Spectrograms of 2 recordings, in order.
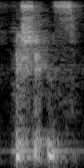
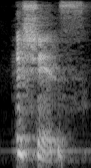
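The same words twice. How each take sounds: First: "Fishes" whispered; whispered answer. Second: Said in the usual way. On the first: Shown as a demonstration. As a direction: whisper the word.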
